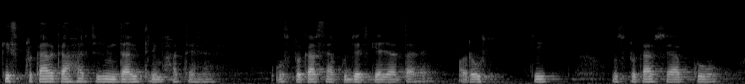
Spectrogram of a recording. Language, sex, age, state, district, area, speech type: Hindi, male, 18-30, Uttar Pradesh, Chandauli, urban, spontaneous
